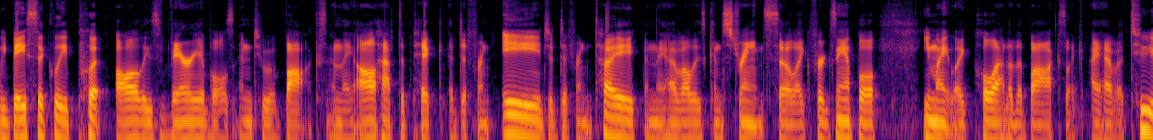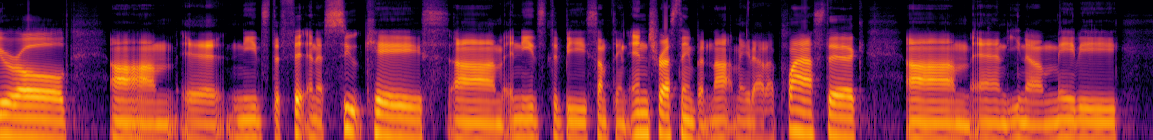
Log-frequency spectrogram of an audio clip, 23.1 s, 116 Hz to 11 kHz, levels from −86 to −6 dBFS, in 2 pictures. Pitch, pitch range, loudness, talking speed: 110 Hz, 105-115 Hz, -23 LUFS, 180 wpm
